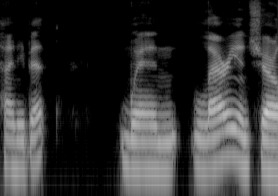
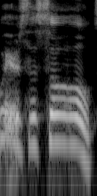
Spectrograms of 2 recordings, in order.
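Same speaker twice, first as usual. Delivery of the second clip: put-on squealing, very high-pitched, shrill yell; 10 semitones higher than usual. Describing a favorite scene, retelling Larry's yell. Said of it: "he yells".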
